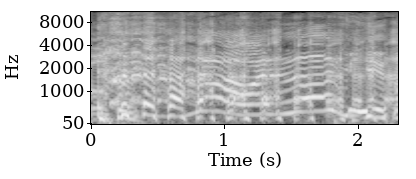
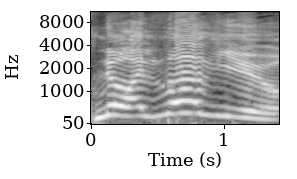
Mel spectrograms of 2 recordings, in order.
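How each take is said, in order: First: Even higher, laughing lovesick plea; Wayne's World lovesick. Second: High, slow lovesick whine; Wayne's World lovesick. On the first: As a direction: push it higher and sillier. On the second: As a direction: gush it out like a smitten dork. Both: Retold or imitated. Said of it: "like the guy from Wayne's World".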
